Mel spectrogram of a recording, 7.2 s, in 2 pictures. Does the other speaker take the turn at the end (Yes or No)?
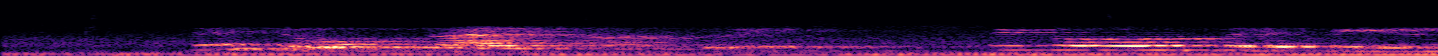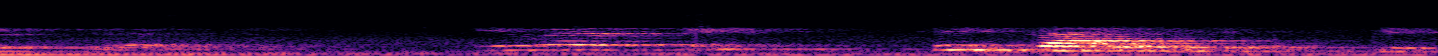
Yes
